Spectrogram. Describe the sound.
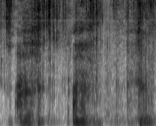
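A person eats, with wet chewing and biting mouth sounds between a few voiced hums of enjoyment, close and fairly loud.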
